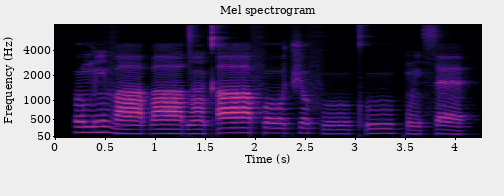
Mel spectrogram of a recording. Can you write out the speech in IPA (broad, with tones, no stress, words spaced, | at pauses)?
ʊ˦mĩ˦vaː˨ baː˨dã˨kʼaː˦ foː˦t͡ʃʊ˦ fuː˨kʼuː˦ kʷĩ˨ sɛ˦˨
